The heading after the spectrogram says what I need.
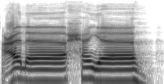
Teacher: تو پھر اس کو سنیے گا، میں نے کیا کیا کہ حیاتن پر میں نے سانس کو توڑ دیا ہے، علی حیاہ، اور آخر میں تا ہے تو تا پہ وقف کریں گے تو اس کو گول ہا کے ساتھ بدل دیتے ہیں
